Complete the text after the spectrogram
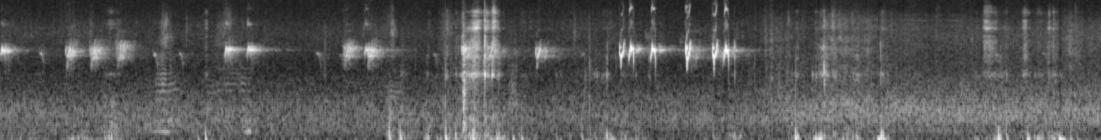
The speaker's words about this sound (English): Bird, different bird.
